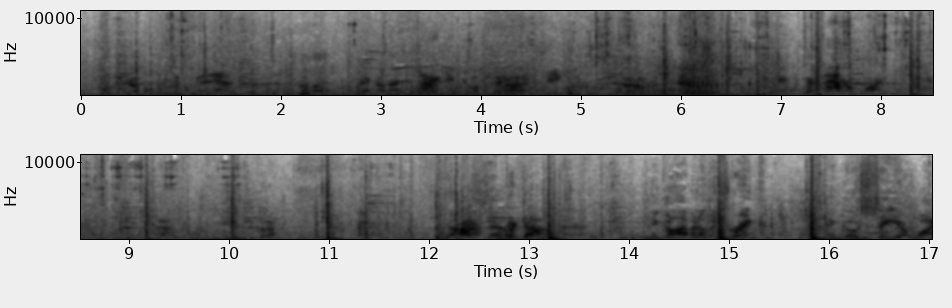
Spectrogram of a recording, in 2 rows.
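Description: Horse hooves and snorts from Red Dead Redemption 2, heard near a general store as the horse is hitched, steady close clatter under continuous game sound with someone speaking over it.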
